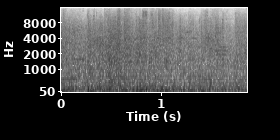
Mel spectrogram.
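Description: Cannon fire in a Total War battle set in the Thirty Years' War, with Habsburg forces on the field: a dense, continuous rumble of booming shots and volleys that roll together into a steady roar.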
